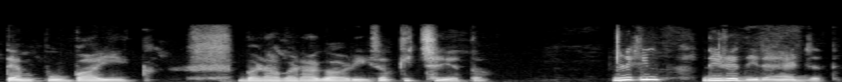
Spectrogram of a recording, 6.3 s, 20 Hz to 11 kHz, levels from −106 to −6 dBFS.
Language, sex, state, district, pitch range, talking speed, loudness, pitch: Maithili, female, Bihar, Saharsa, 175-205 Hz, 125 wpm, -16 LUFS, 190 Hz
